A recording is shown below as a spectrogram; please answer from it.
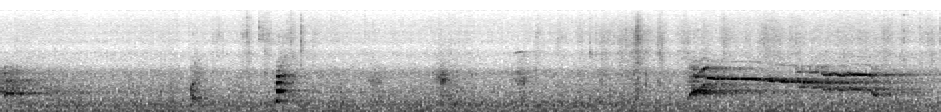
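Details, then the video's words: Nighttime coyote, calling out to pack members: mostly quiet hiss with a few faint clicks, then a clear, thin howl sliding downward in pitch for about two seconds near the end. "Coyote Howling at Night"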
